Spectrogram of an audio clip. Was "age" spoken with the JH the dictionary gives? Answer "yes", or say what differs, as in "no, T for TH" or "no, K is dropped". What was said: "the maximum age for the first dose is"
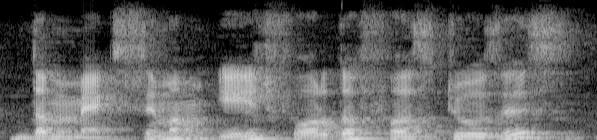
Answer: yes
